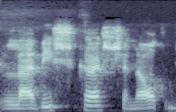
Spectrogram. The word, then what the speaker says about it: Laviska Shenault: Meek took, let me see if I can pronounce his name right, Laviska Shenault Jr. Yeah, you did.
